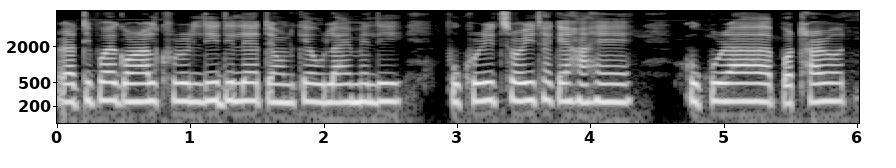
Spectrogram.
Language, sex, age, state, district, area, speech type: Assamese, female, 18-30, Assam, Sivasagar, rural, spontaneous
